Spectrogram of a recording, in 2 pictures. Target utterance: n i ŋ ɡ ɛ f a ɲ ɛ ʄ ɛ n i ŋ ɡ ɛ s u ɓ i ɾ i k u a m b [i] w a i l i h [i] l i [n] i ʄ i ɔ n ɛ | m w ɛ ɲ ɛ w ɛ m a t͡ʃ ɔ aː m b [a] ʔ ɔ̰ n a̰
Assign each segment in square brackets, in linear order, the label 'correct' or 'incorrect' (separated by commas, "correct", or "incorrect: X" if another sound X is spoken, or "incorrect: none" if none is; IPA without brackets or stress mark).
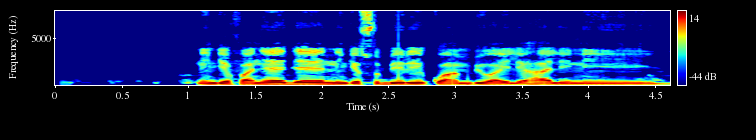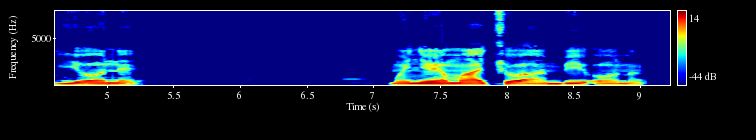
correct, incorrect: a, correct, incorrect: i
